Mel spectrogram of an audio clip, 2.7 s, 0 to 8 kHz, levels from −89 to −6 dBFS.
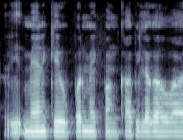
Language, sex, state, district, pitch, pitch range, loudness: Hindi, male, Jharkhand, Deoghar, 100 Hz, 100-105 Hz, -18 LUFS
